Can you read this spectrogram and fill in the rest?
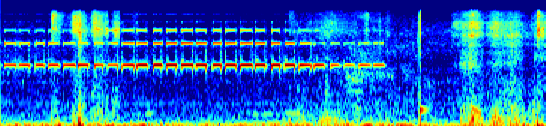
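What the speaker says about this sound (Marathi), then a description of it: "तुम्हाला अजून क्लिअर ऐकायचं असेल तर याचा बीपचा आवाज ऐका तुम्ही" A multimeter's steady, high-pitched continuity beep sounds continuously for about two and a half seconds, then cuts off, with a few light handling clicks around it.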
